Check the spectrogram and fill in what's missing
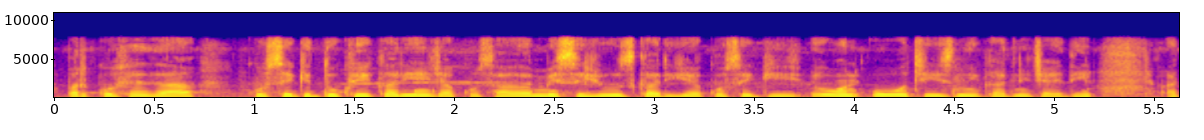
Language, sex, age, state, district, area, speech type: Dogri, female, 18-30, Jammu and Kashmir, Samba, rural, spontaneous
